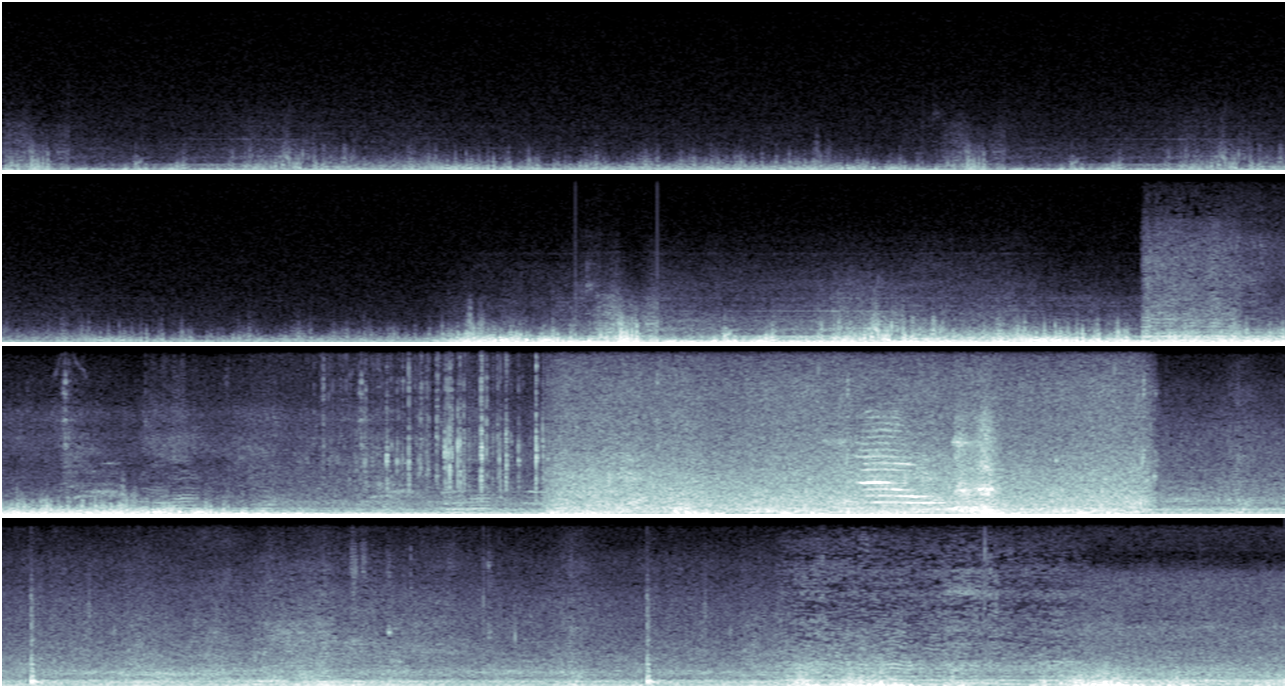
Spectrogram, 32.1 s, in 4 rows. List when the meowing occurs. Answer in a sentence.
The meowing can be heard from 21.1 to 22.3 s.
